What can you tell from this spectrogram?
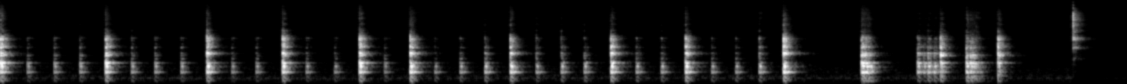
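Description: Wooden drumsticks on a drum practice pad playing an accent-tap exercise: an even run of strokes at about four a second, with loud accented strokes standing out among softer taps. The run stops about eight seconds in and is followed by a few scattered harder hits.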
